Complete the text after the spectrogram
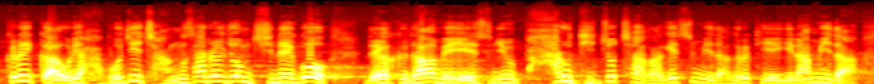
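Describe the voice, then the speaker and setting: A middle-aged man preaching a sermon as a pastor, animated and acting out quoted voices, calling out to the congregation. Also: high-pitched, fairly quick. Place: large church sanctuary. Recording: long hall reverb of a church.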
